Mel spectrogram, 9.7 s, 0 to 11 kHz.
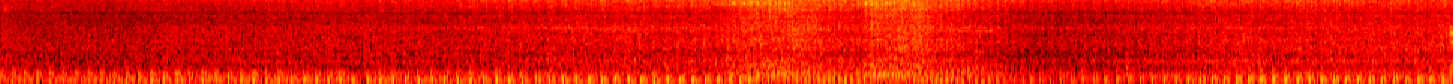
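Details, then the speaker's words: Honda SS50 converted to CL style, with an Alpha cylinder, idling with a fast, even ticking of about four per second over the thump. Loose rocker clearance; adjusting the two rocker/tappet heads under the covers should quiet it. "Xe này các bạn muốn im á, gỡ hai nắp chỉnh cò, mình tiết hai cái đầu cò, hai cái đầu xúc bắp lại tí là bao im luôn ha."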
